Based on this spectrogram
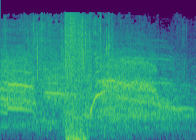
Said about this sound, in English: The Mandalorian, which is set in the Star Wars universe and centers on a bounty hunter played by Pedro Pascal, aka the Red Viper from Game of Thrones, aka the screaming guy featured in this clip.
